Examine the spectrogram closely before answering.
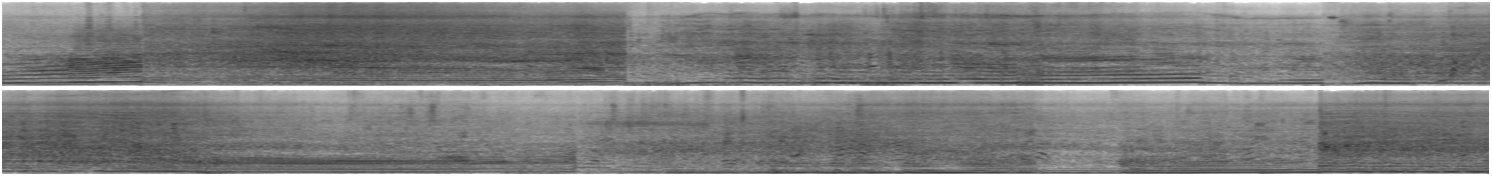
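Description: Rally car engines roar and rev hard as cars speed past one after another.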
